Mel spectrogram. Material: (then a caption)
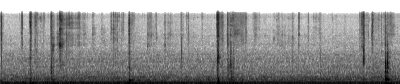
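Soap. A solid mint-green soap bar with a printed floral coating is held in hand and shaved with a flat metal blade. Short, crisp scraping clicks come one after another, with a few sharper peaks, over a steady low hum.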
